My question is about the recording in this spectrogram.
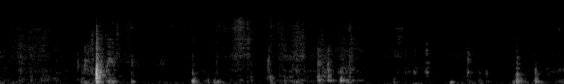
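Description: Rustling and handling noises in short bursts as hardcover books are moved among paper and bubble-wrap packing, with a sharp knock about a second in, the loudest sound.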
